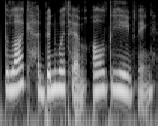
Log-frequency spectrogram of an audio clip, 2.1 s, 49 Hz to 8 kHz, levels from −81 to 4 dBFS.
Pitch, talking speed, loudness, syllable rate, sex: 210 Hz, 255 wpm, -16 LUFS, 5.8 syllables/s, female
